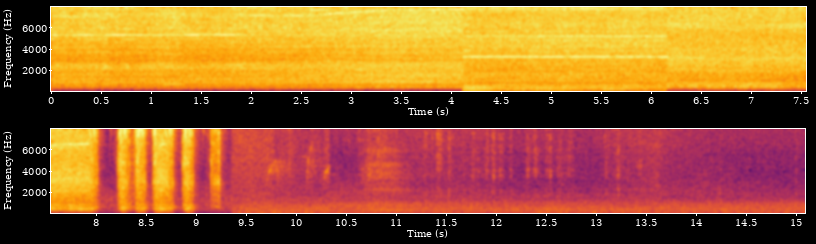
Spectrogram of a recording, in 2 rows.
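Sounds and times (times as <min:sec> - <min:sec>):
cordless drill boring into plywood: 0:00.0 - 0:09.2.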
